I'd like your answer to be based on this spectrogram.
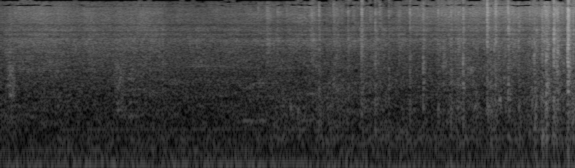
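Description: Golden Ferozpuri pigeons coo in low, steady repeated calls close by, with a constant background hum and faint scattered chirps from other birds.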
